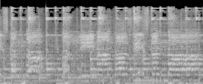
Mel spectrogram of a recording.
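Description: Hindu devotional chant to Skanda sung over music, with sustained drone-like tones and a steady low beat.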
